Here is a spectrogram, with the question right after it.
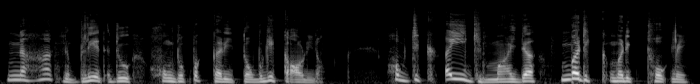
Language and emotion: Manipuri, angry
